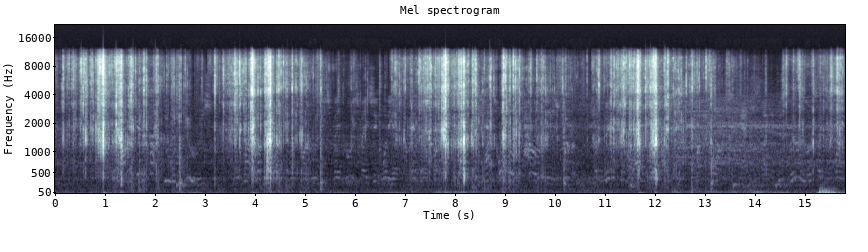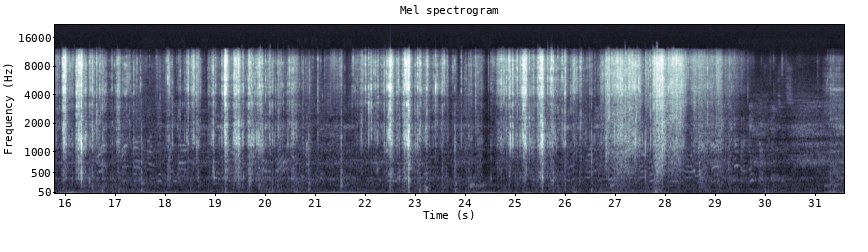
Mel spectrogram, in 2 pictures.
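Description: Shiny foil wrappers of trading-card packs being torn open and crinkled by hand, in about eight bursts every three to four seconds as pack after pack is opened.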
